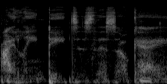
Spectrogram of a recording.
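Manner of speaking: soft, unvoiced whisper.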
